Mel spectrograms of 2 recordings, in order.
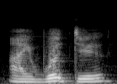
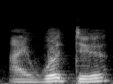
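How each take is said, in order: Both takes have the same delivery.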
